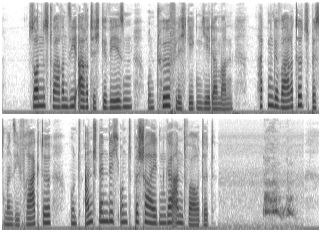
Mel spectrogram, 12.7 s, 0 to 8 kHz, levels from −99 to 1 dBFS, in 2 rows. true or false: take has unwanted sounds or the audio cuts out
true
